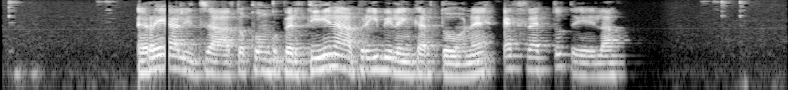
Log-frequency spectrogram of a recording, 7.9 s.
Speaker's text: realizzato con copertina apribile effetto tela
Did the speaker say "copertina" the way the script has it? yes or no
yes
